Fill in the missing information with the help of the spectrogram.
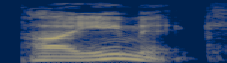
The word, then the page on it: pyemic: British English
